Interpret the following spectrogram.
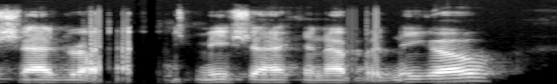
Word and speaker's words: Abednego: Shadrach, Meshach, and Abednego. You probably heard it. Abindigo, right? Uh it should be pronounced abenego, but uh we we're not going to camp on that.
